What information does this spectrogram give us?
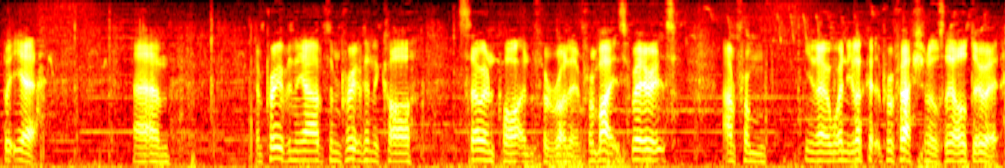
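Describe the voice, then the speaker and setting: A man's voice: a little high, steady tone, moderate pace, a bit bright, faint music behind. A man chatting casually to his viewers while he jogs outdoors. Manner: talking while jogging. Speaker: running vlogger. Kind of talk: casual vlog talk to viewers. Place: outdoors, on a run.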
